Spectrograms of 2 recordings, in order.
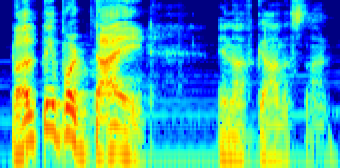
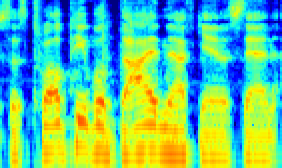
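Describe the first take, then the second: First: It is read in a put-on Pakistani accent. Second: It is read in the speaker's usual accent. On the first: "I'll do it one time in Pakistani accent" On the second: "Let's not read it in a Pakistani accent this time"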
